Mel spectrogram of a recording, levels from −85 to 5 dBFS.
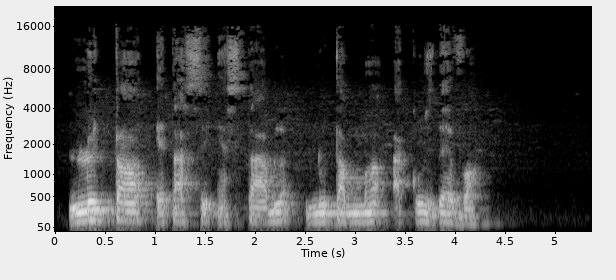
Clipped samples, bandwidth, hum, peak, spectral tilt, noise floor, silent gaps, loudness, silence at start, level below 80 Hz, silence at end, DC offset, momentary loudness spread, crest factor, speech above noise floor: under 0.1%; 16.5 kHz; none; -2 dBFS; -6 dB/octave; -70 dBFS; none; -18 LUFS; 0.15 s; -54 dBFS; 1.1 s; under 0.1%; 11 LU; 18 dB; 53 dB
